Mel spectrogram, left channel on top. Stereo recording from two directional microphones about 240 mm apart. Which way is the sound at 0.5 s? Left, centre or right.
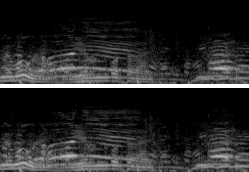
Centre.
